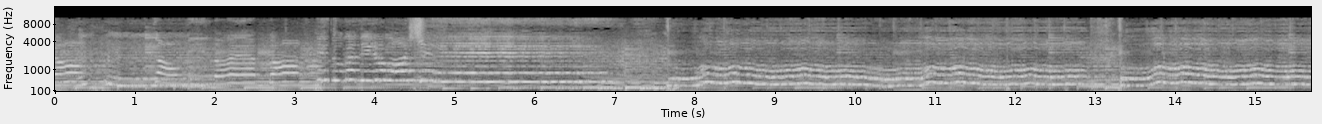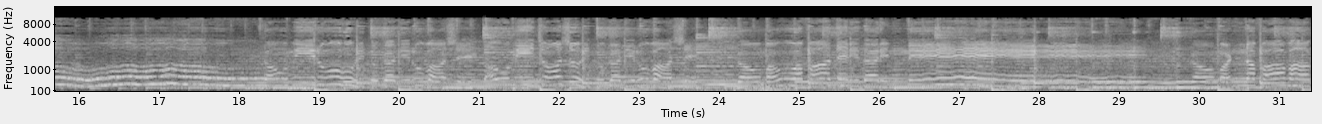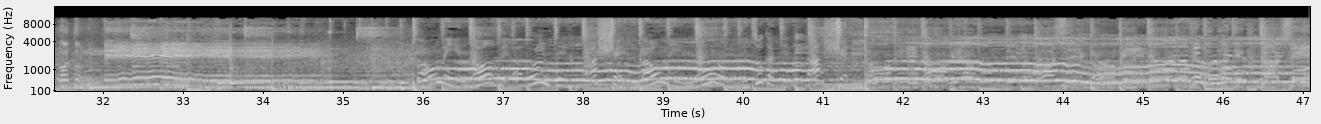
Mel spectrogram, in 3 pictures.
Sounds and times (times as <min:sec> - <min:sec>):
Music: 0:00.0 - 0:47.0
Male singing: 0:17.6 - 0:35.0, 0:44.8 - 0:47.0.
